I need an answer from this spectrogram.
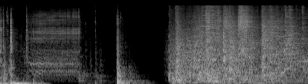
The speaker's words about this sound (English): I spilled the fajitas all over the floor. Oh, no! How'd that happen? I slipped on some ooey-gooey nacho cheese.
